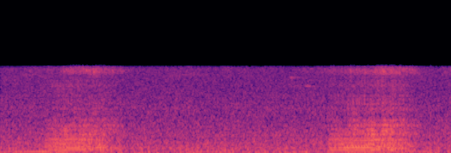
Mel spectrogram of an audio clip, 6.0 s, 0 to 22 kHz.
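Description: Two slow, rough, rattling snores on breathing in, about 4 seconds apart, over steady background noise.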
